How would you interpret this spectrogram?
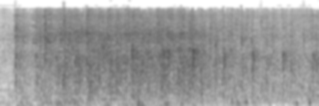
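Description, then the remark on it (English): A crowd at the Sanford Center applauds the coaching staff for the upcoming season, a dense wash of many hands clapping at once that sustains evenly from start to finish with no voices standing out. “The coaching staff for the upcoming season, a round of applause here.”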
